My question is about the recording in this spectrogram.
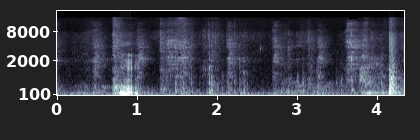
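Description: A man's short, falling "hmm" about a second in, then faint shop background noise.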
